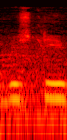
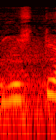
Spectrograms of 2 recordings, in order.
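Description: Both takes have the same delivery.

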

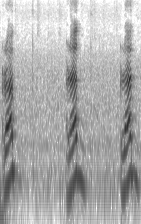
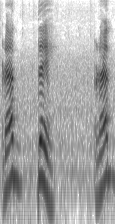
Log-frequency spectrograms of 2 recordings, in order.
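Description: First: "رد" cut off on an unvowelled d; stop on silent consonant. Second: "رد" split as rad, then da; doubled letter with fatha. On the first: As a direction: stop hard on the d of "رد". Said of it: "ننطق الحرف على طول ساكن". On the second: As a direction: say "رد" in two beats, rad-da. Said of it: "عليه ايه بعد كده الحرف المتحرك". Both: Shown as a demonstration.

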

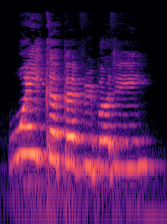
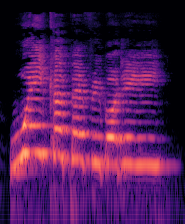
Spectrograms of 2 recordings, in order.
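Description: First: High loud wake-up call again, stress on Wake. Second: High loud wake-up call. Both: Shown as a demonstration. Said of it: "we have to say".

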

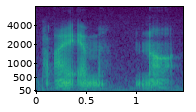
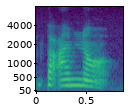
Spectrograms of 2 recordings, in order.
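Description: First: Whispered under breath. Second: Said in the usual way. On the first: Shown as a demonstration. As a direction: whisper it to yourself. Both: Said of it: "repeated, second whispered".

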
